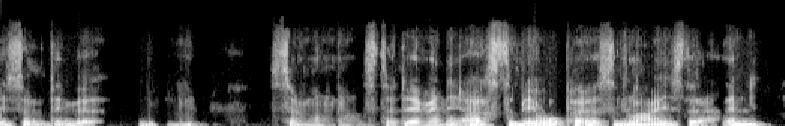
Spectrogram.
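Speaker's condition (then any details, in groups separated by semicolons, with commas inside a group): Cerebral palsy; intrathecal baclofen pump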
